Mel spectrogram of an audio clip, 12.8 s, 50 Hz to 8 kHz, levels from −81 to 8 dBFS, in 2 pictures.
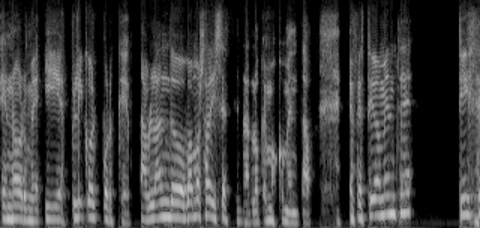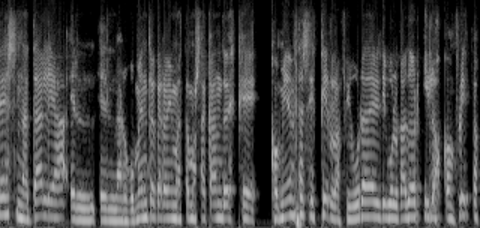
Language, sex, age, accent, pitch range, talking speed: Spanish, male, 20-39, Spanish, 155-190 Hz, 175 wpm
